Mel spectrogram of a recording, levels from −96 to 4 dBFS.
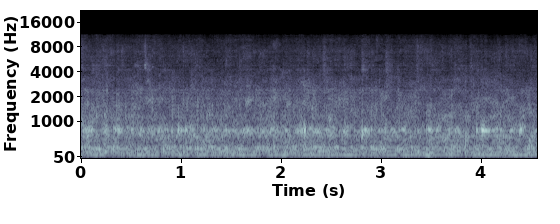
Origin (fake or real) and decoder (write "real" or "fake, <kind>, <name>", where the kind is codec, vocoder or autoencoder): fake, codec, HILCodec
